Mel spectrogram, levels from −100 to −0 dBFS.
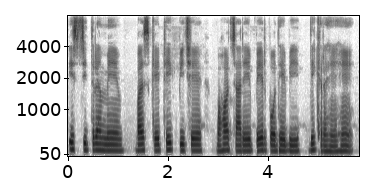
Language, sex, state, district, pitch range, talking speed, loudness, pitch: Hindi, male, Assam, Kamrup Metropolitan, 120-135 Hz, 155 wpm, -18 LUFS, 130 Hz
